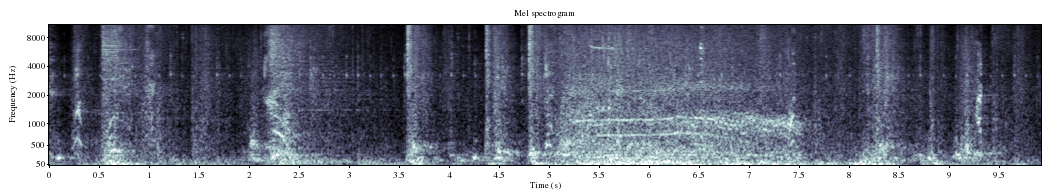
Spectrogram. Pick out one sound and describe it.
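Swooshing blasts of dust rush past.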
